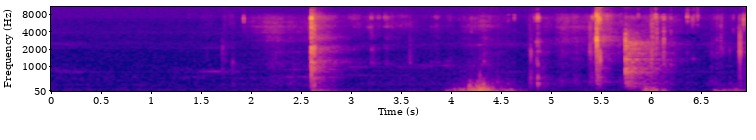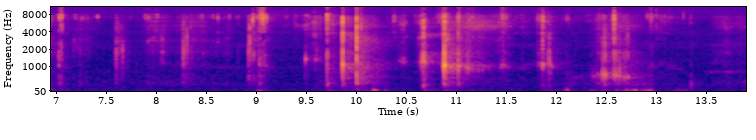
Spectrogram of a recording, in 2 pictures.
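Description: Biting and crunchy chewing of a dry, chalky block of clay close to the mouth: a sharp snap about two and a half seconds in, then irregular crunches and chewing sounds.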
